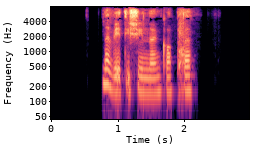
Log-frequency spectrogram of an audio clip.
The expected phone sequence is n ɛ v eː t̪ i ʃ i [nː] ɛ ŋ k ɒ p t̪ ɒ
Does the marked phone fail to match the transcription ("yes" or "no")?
no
